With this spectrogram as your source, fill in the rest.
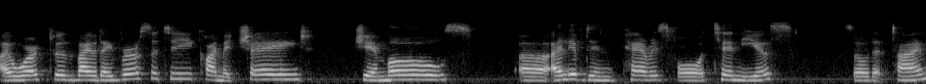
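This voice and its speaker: A woman speaks in a Portuguese accent at a very slow pace. Her pitch is fairly high, with fairly even intonation. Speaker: professor of international relations. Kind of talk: panel discussion.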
